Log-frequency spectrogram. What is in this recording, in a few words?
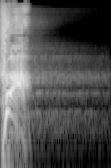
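Attack Heavy, French; VO; bloom minigame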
